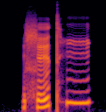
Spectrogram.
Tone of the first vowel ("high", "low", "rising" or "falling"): rising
